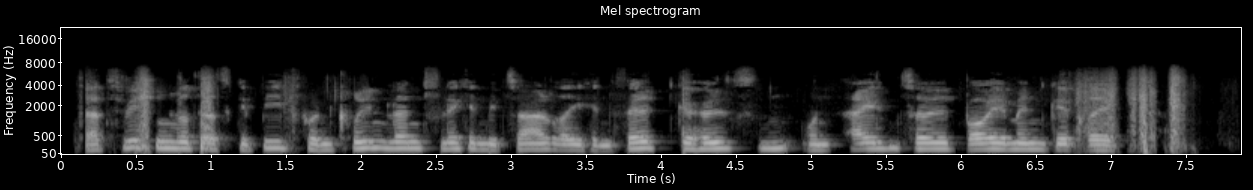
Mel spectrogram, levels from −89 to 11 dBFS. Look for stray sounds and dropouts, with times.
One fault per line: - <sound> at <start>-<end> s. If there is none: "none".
none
